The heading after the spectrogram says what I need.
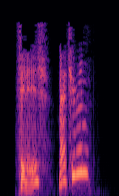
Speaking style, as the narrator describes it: cried Sir Joseph in a startled voice

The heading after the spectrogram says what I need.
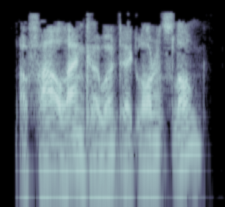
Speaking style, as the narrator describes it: muttered Jack

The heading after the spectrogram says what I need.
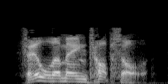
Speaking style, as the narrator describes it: said Jack in a strong, displeased voice

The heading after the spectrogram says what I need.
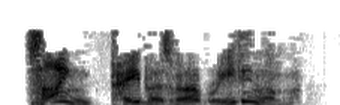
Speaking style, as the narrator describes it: cried Sir Joseph

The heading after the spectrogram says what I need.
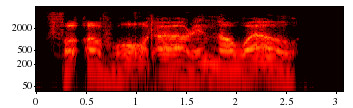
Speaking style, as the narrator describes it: in a rumble that could have been heard at the masthead

